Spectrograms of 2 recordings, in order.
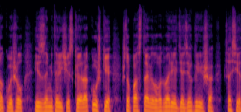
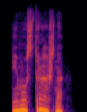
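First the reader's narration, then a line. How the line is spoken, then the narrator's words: Whisper. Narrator (Russian): прошептала Юля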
